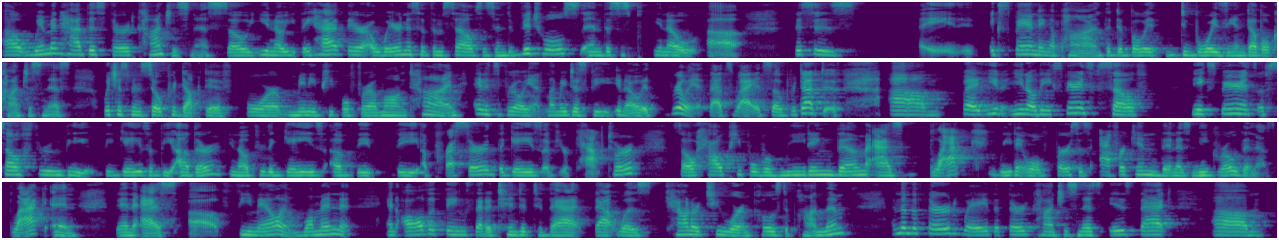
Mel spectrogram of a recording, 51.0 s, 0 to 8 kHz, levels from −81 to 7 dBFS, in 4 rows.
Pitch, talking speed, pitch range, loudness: 185 Hz, 175 wpm, 170-210 Hz, -25 LUFS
